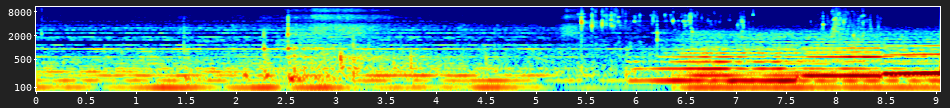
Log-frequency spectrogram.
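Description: Water drips and splashes with soft squishing, wet sounds as a mother washes the church's holy water from her daughter's head after a baptism, over a low steady hum; no one speaks.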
